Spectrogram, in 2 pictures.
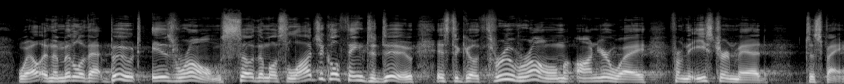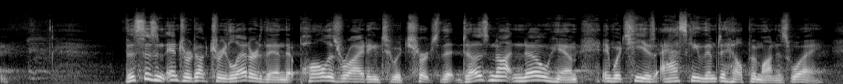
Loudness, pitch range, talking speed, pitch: -15 LUFS, 130-180 Hz, 215 wpm, 150 Hz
